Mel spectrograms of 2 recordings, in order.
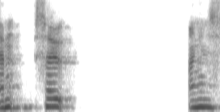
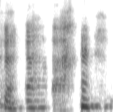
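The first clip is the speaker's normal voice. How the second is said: bursting into a higher laugh; amused laugh after an audience joke; real laugh; 4 semitones higher than usual. Real, not acted.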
